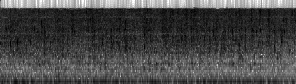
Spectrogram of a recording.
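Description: Water trickles steadily from a small garden water feature with a Buddha in a small green garden in San Francisco, a continuous splashing babble with no pauses and no voices, running evenly throughout.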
